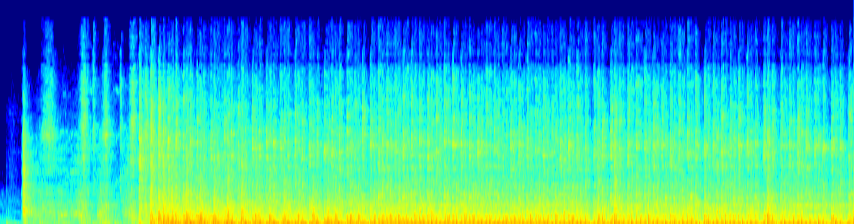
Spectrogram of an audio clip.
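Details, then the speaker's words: Harley-Davidson Sport Glide V-twin started while stationary after a hose-down: starter whirs, engine catches and settles into an even loping beat about four times a second; sounds good, healthy idle. "I'm gonna go start the bike up. One, for my own enjoyment of hearing that engine, and two, just to get that engine rotating a little bit whilst it's stationary."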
